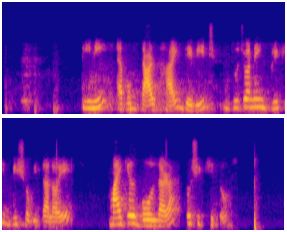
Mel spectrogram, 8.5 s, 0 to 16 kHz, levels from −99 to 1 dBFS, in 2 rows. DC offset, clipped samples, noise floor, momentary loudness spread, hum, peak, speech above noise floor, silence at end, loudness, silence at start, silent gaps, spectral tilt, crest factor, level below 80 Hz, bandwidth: under 0.1%; under 0.1%; -53 dBFS; 16 LU; none; -2 dBFS; 31 dB; 0.4 s; -22 LUFS; 0.3 s; none; -7 dB/octave; 22 dB; -52 dBFS; 7 kHz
